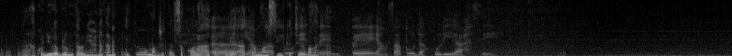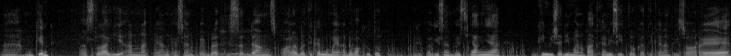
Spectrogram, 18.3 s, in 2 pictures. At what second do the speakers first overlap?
2.6 s

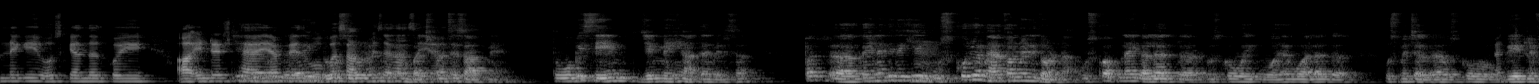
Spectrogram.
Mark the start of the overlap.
2.3 s

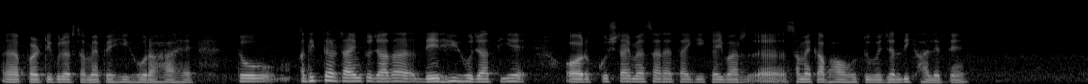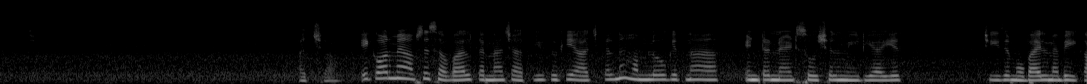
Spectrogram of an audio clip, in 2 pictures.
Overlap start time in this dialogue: none

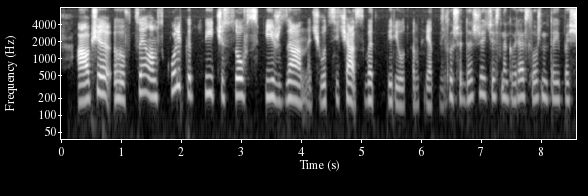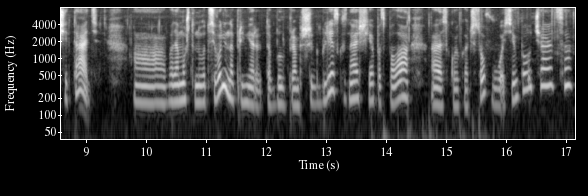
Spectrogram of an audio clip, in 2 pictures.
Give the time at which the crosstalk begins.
none

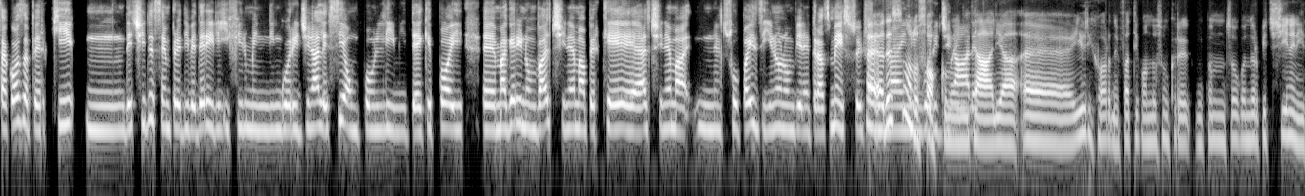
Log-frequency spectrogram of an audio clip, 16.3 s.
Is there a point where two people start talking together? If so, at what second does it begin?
10.8 s

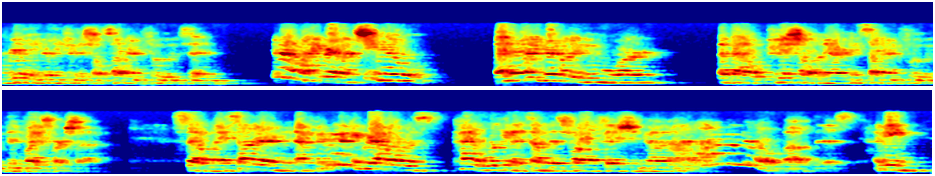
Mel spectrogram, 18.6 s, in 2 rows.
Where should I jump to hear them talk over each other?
none

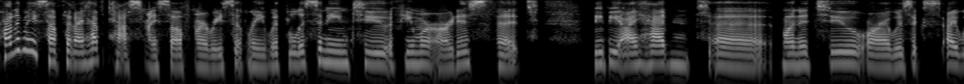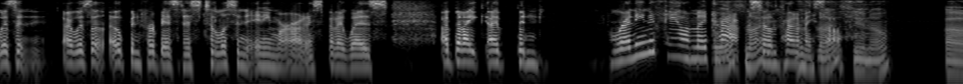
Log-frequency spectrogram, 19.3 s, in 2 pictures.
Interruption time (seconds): 16.8 s

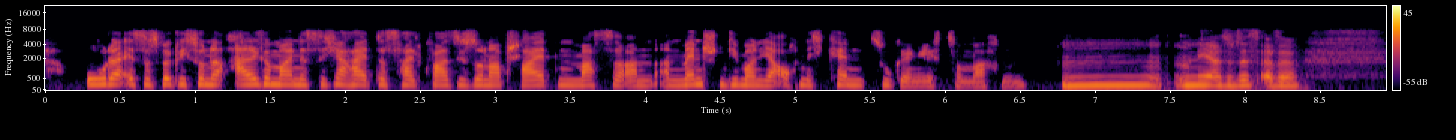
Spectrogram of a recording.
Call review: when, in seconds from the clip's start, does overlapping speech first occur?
none

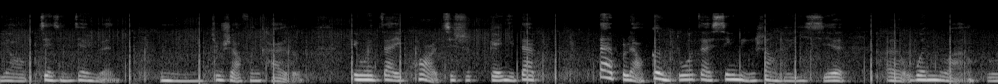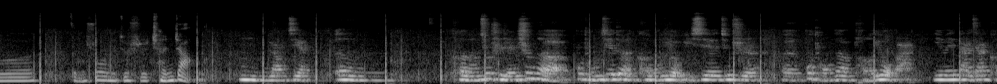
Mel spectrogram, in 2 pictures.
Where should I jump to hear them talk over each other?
none

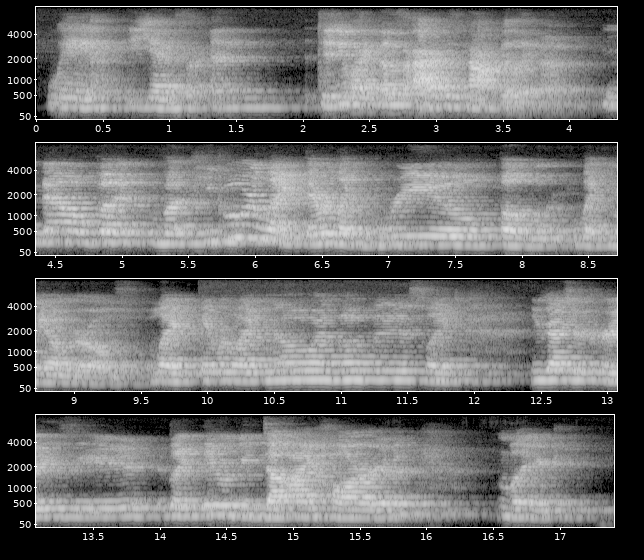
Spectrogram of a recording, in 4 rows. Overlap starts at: none

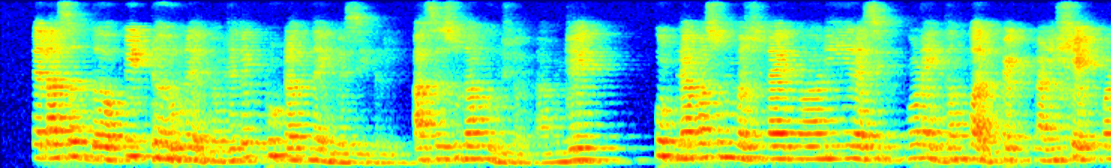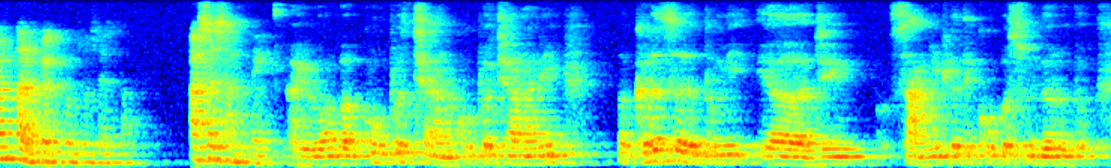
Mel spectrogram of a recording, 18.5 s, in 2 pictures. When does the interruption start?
none

